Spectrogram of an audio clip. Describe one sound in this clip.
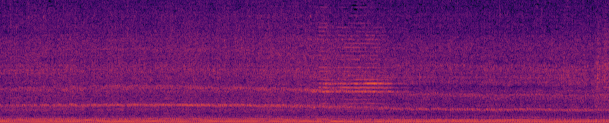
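A motorcycle engine revs briefly and settles.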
